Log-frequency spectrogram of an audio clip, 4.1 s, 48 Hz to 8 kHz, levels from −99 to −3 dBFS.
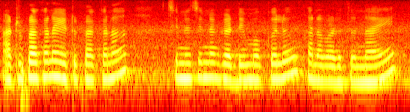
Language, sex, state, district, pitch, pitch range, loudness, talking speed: Telugu, female, Telangana, Mahabubabad, 225 Hz, 210-245 Hz, -17 LUFS, 100 wpm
